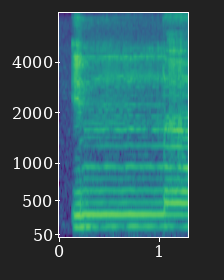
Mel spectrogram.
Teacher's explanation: Ee seperti salah satu contohnya itu huruf nun Inna Nah itu huruf nun itu sangat jelas ya dibacanya tidak ada nafas yang menyertai ketika keluarnya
